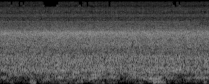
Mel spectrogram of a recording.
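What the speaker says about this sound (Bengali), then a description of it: "এই দেখো পাহাড়ের জল" A mountain waterfall in the Ayodhya Hills pours in a steady, dense, hissing rush, close and loud, with no voices over it.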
